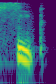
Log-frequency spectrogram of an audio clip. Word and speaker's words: Sikh: yes, Sikh. Yes, Sikhism. Seek and you'll find. Because you guys pronounce it like sick.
